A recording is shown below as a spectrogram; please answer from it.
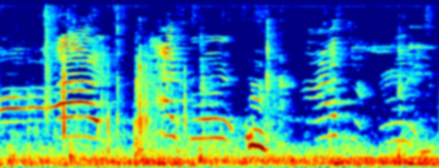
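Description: Children shouting and squealing in a string of short, high-pitched calls that swoop up and down in pitch, over a steady low rumble.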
